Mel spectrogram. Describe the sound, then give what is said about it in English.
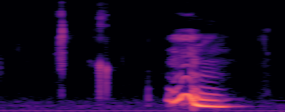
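Someone chews a mouthful of sugar: a few brief, crisp crunches, then a short hummed vocal sound. “So yummy. What? You have to sample the sugar first to make sure it didn't go bad.”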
